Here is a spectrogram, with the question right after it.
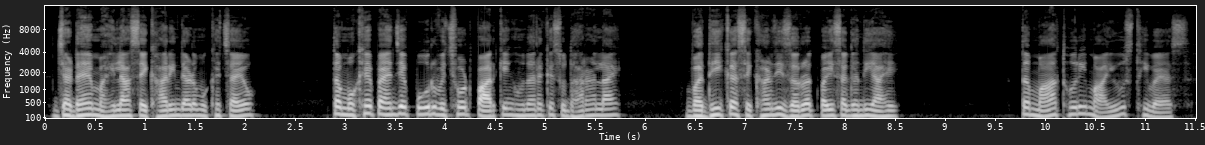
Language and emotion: Sindhi, sad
